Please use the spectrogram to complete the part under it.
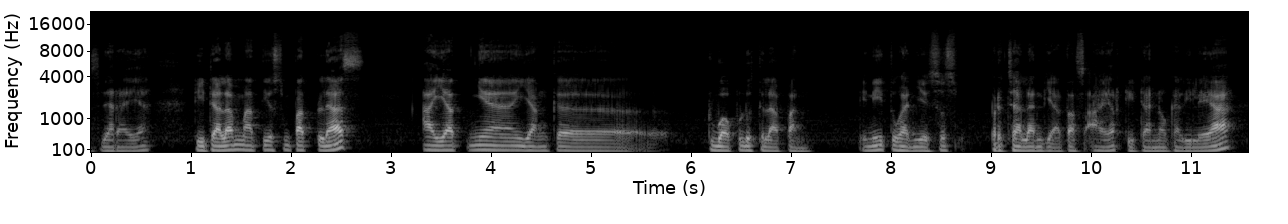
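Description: A man's voice: sits low, darkish tone. A male preacher delivering a sermon in a storytelling manner, often chuckling and addressing his listeners directly.

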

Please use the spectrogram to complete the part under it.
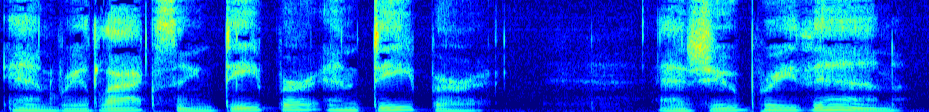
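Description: A woman leads a guided relaxation meditation at a very slow, unhurried pace, her low voice drifting often into a soft whisper. The sound is dry and close, with no room around it. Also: husky, dry recording.

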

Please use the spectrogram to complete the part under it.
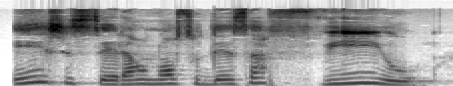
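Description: A woman's voice: mid-range voice, a little slow, a little mellow, breathy edge. A woman, a preschool teacher talking in a playful, singsong way to young children. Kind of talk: lively talk to young children.

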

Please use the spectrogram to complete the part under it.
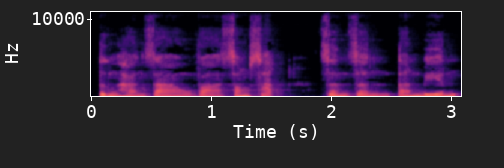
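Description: A woman reading a reflective book passage aloud in a slow, gentle, measured way. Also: on the low side, breathy edge. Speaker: book reader.

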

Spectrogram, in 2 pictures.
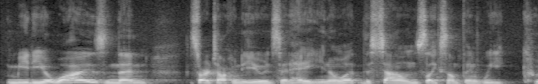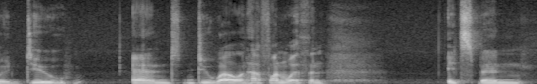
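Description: A man co-hosting a podcast in relaxed, casual chat. His voice sits fairly low, and he talks fast and laughs easily. He is recorded in a cozy living room full of pillows. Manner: fast-talking, laughs often. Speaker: podcast co-host.

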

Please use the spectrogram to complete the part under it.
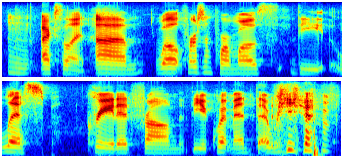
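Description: A woman's voice: lowish voice, fairly even intonation, a little slow, pushed and bright, slight background noise. A woman in her thirties co-hosting a casual podcast, chatty and laughing often. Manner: chatty, laughing, acts out quoted voices. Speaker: podcast co-host. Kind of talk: casual chat. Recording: dull lo-fi borrowed equipment.

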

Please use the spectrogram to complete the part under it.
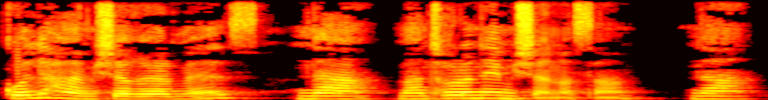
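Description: A woman voicing a shy, timid paper butterfly in a children's story, speaking quietly and hesitantly. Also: fairly high pitch, fairly even intonation, vocal fry. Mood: frightened.

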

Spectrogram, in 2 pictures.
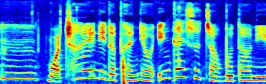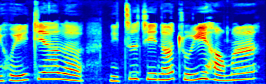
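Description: Storybook role: a woman playing a kind shop lady, gentle, slightly high, slow and soft-spoken.

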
